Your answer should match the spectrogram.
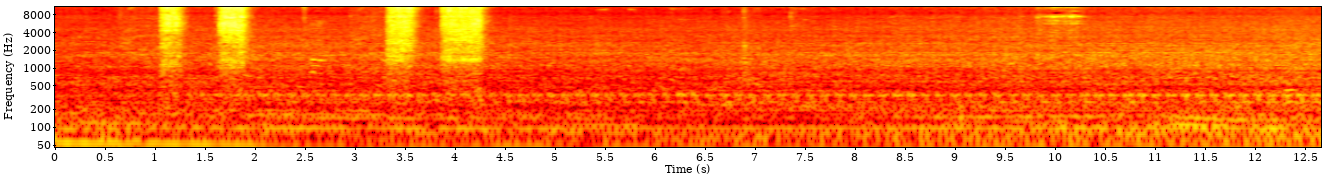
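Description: Four short hissing spray bursts aimed at a motorcycle tyre in the first few seconds, with one faint one later, over a steady low hum.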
